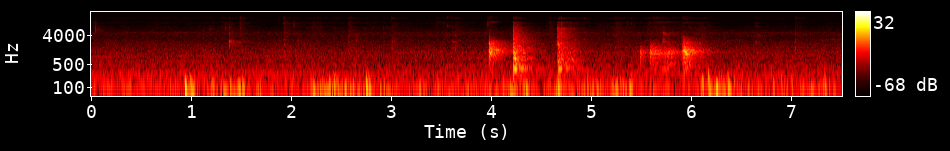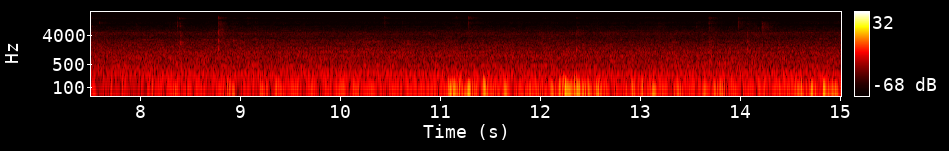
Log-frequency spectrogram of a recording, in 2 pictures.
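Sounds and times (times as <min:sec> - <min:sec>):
crackles and rustles of food: 0:00.0 - 0:15.0.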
